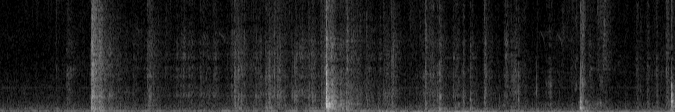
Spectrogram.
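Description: Stunt scooter riding on wet tarmac: four sharp clacks, the loudest about two and a half seconds in, with a low rolling rumble from about three seconds in.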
